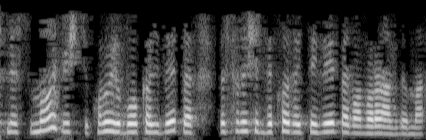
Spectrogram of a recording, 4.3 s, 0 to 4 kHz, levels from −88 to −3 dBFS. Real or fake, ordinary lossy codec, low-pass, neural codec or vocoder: fake; MP3, 16 kbps; 3.6 kHz; codec, 16 kHz in and 24 kHz out, 0.6 kbps, FocalCodec, streaming, 2048 codes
